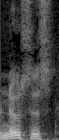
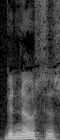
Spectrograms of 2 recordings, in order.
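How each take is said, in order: First: The initial G is silent before the n. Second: The initial G is pronounced before the n. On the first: "depending on whether you want to pronounce the G or not" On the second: "depending on whether you want to pronounce the G or not"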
